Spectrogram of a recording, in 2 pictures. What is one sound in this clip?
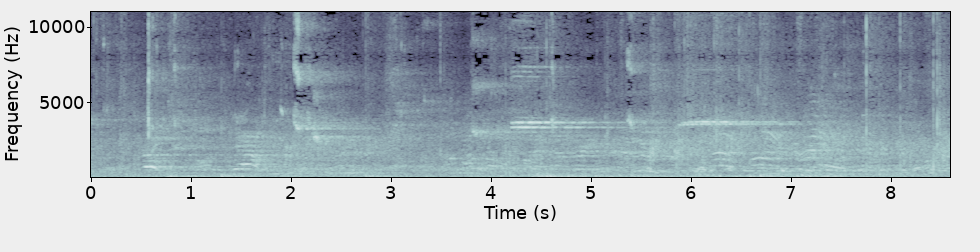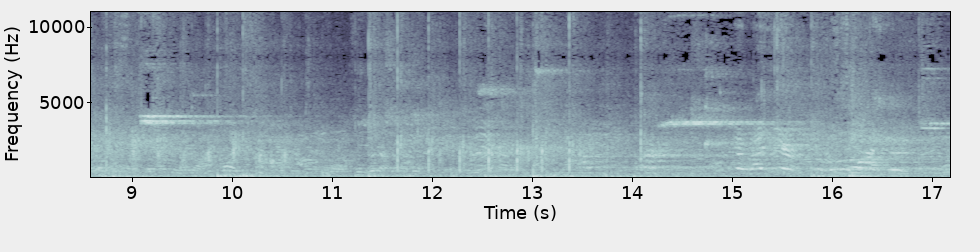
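Many young men and women shout and call out across a large echoing gym.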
